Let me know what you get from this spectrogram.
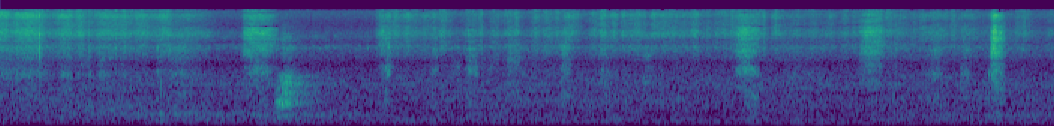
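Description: A Boston Terrier gives a single short, sharp bark against a quiet background.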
